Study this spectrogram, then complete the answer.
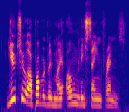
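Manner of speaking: usual speaking voice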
